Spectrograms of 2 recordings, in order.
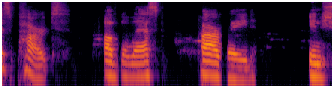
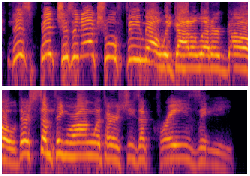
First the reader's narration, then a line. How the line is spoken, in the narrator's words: he started yelling to the other officers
